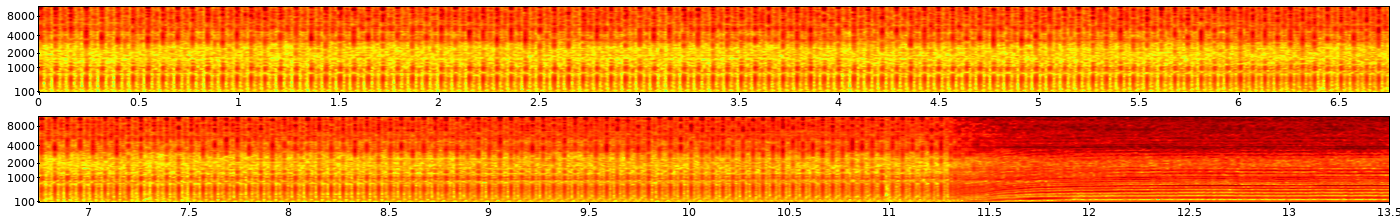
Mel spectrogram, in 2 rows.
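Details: Toyan FS-S100AC miniature four-stroke kit engine, restarted to film the valve train: rapid, even ticking at about four beats a second, holding steady throughout; smooth, healthy idle.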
